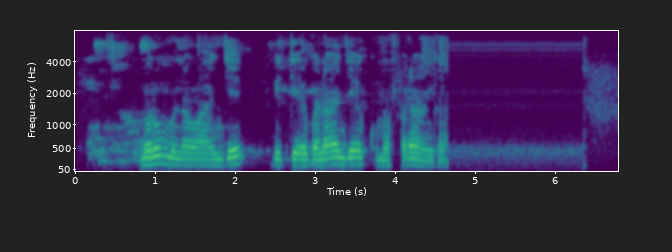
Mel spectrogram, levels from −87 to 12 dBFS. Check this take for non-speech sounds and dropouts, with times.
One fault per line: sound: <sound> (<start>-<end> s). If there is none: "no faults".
no faults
